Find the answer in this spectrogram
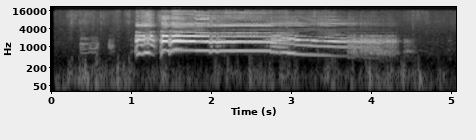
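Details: Rooster crowing loudly: a few faint short notes, then one long harmonic-rich crow in several segments, held level and then sliding downward, ending in a rougher, noisier tail.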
